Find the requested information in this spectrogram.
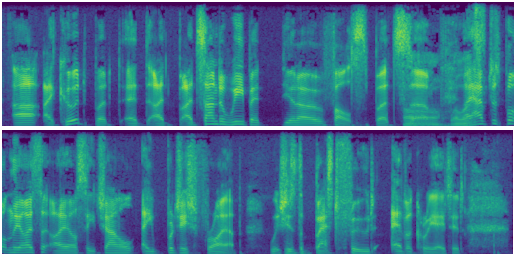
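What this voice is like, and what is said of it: Posh upper-class British accent. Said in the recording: “He's got some posh upper class accent, replaced his good Scottish brogue.”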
